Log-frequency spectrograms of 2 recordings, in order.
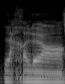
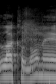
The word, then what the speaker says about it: La Colombe: You don't pronounce the E? It's Nope. French, man. It's French. You It's know, La French. Colombe. La Colombe.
